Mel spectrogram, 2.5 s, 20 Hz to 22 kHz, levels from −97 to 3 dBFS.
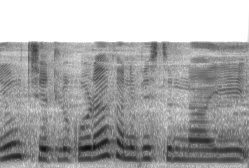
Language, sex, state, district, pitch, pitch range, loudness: Telugu, female, Andhra Pradesh, Annamaya, 245 Hz, 230-265 Hz, -15 LUFS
